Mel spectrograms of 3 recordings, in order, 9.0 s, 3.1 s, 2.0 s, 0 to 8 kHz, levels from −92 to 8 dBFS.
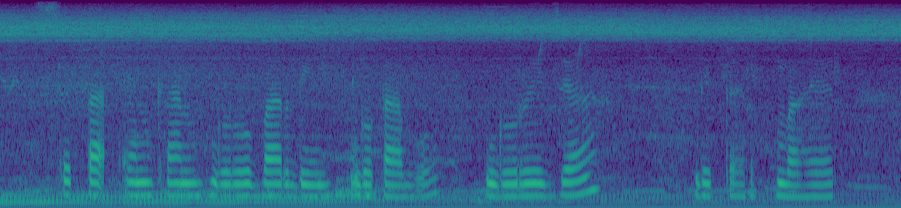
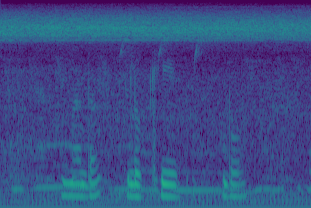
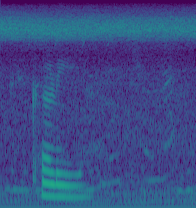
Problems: constant background noise, background conversations at intervals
